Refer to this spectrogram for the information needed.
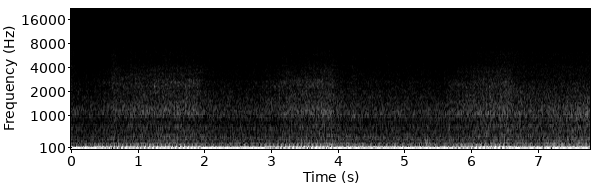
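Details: Audi 1.8T on a track day after DTC 17743 cut power into hard limp mode: deep, lumpy, unevenly pulsing rough idle that persists until ignition off.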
